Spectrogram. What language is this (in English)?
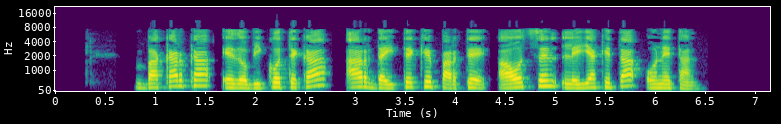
Basque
